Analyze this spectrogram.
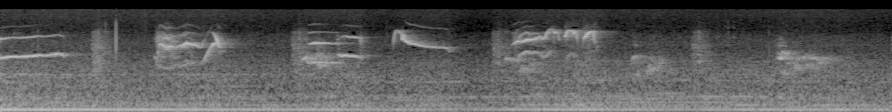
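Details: Black magpie, known locally as than đen and kacer hitam, singing: varied whistled phrases with rising and falling slurred notes in short bursts, clear pauses between phrases, steady low hum underneath.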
